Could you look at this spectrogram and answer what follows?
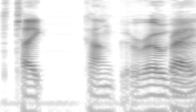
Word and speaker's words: Ticonderoga: news is you know, William Shatner visited the Ticonderoga. That's how you pronounce that.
